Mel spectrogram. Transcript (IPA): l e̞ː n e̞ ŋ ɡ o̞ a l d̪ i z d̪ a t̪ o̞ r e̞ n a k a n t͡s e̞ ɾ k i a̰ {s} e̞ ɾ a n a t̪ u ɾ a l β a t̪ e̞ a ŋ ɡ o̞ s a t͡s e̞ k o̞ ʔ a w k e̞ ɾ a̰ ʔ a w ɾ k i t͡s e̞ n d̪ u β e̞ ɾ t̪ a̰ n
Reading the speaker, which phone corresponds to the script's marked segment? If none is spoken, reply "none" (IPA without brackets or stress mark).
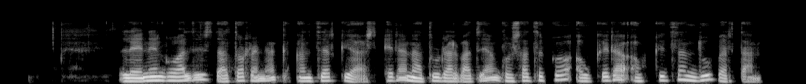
s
